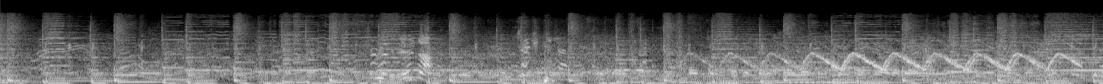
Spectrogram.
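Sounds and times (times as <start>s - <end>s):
background music: 0.0s - 11.0s
siren yelping: 6.7s - 11.0s.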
